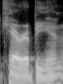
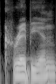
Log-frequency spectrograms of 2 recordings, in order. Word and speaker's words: Caribbean: the in the sea the Caribbean or the Caribbean depending on your pronunciation the temperature fluctuates between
